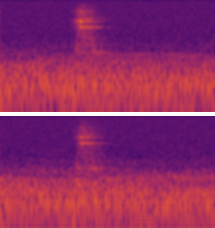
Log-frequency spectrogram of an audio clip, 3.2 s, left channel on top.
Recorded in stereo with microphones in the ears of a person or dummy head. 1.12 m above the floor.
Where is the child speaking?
I don't hear a child speaking.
